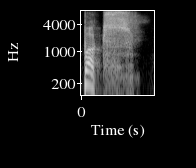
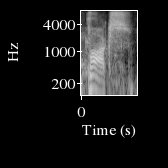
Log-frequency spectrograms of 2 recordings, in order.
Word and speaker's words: Pucks: Pox. C'est Pox. Le monde le prononce Pox, oui.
